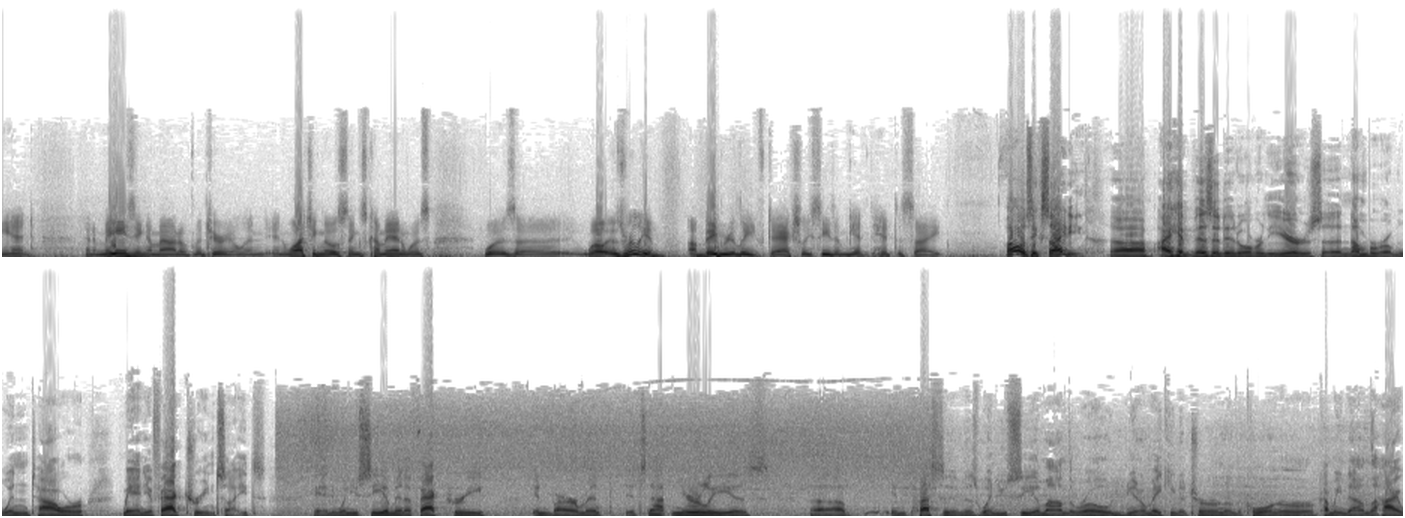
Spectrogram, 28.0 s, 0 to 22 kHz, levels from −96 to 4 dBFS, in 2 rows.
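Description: Hard clipping runs through the whole clip: the signal is driven about 8 dB past what the chain can pass, so its peaks are sliced off flat. Only a small fraction of samples, under one percent, hit the ceiling, so the damage lands on the loudest moments as brief crackle and a gritty edge. The flat-topped waveform throws harmonics far up the spectrum, giving an abrupt, brittle harshness rather than the rounded thickening of soft saturation.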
